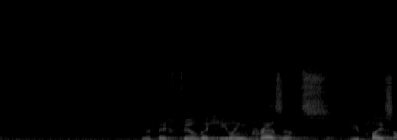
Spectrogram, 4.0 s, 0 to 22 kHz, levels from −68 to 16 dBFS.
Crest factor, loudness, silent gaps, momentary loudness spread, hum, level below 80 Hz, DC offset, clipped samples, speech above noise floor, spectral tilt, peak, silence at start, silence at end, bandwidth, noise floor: 18 dB; -44 LUFS; none; 24 LU; none; -76 dBFS; under 0.1%; under 0.1%; 22 dB; -4.5 dB/octave; -28 dBFS; 0 s; 0 s; 17 kHz; -66 dBFS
